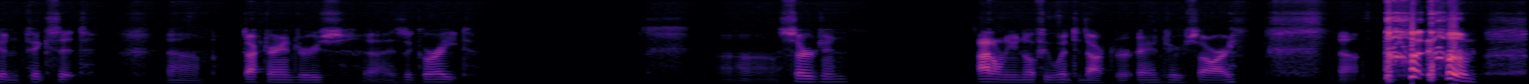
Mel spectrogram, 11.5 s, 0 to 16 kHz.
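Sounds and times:
speech: 0.0 - 3.6, 5.4 - 6.5, 7.4 - 11.4
throat clearing: 10.4 - 11.1
person coughing harshly: 10.4 - 11.2.

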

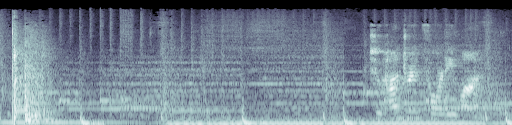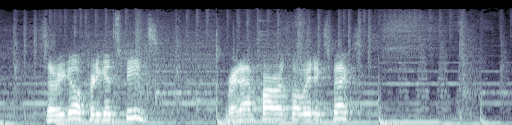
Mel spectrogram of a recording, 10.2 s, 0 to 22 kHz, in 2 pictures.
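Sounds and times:
compound bow firing a heavy 687-grain arrow: 0.0 - 0.8
music with low regular thumps: 0.0 - 10.2
speech: 3.8 - 6.8, 7.4 - 8.8.

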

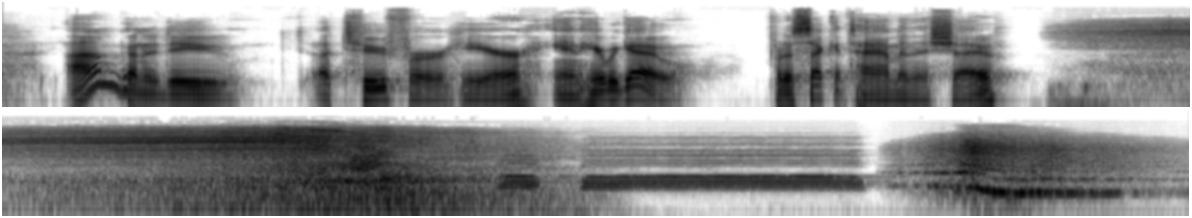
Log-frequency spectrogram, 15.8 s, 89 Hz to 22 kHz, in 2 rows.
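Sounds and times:
speech: 0.4 - 7.3
brief rising vehicle sound: 7.0 - 12.2, 13.5 - 15.8
airplane engine sound effect roar: 7.0 - 12.9, 13.6 - 15.8
steady horn-like tones: 11.2 - 15.8.

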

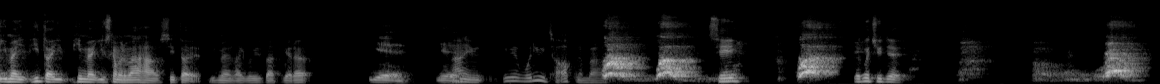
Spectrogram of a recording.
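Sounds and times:
speech: 0.0 - 7.9, 8.5 - 9.7
dog barking: 6.0 - 7.1, 8.0 - 8.5, 10.8 - 11.5.

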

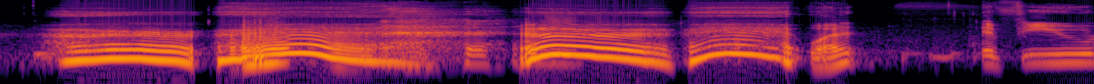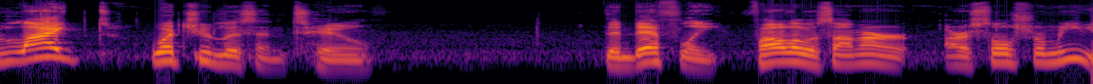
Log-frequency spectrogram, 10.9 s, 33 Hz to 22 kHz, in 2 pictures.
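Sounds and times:
loud exaggerated heavy breathing sliding into groaning moan-like tones: 0.0 - 4.3
speech: 0.2 - 7.4, 8.5 - 10.9.

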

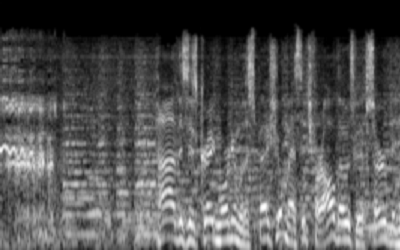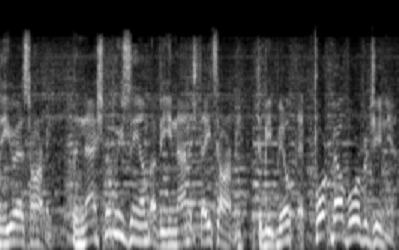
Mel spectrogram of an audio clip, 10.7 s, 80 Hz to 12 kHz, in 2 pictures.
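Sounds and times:
horse whinnying loudly: 0.0 - 1.1
speech: 2.2 - 10.6.

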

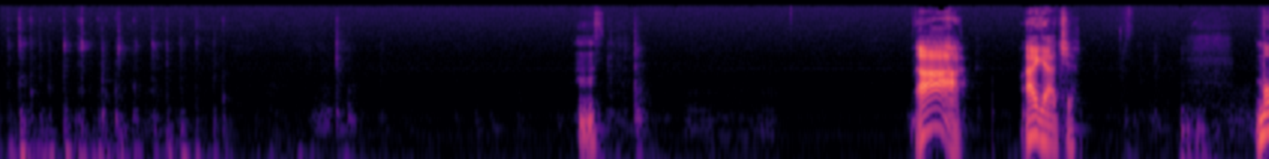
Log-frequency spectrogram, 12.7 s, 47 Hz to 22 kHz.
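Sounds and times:
typing on a computer keyboard: 0.0 - 2.3
speech: 9.2 - 10.8.

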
